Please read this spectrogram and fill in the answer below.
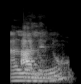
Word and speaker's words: Eleanor: And then can I just ask, was it, the pronunciation is Eleanor? Eleanor.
